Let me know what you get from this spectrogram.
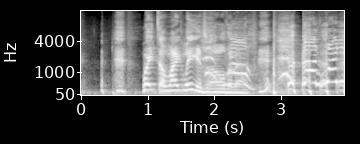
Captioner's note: laugh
